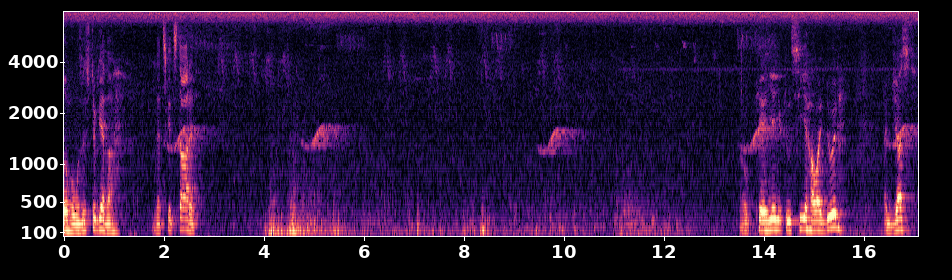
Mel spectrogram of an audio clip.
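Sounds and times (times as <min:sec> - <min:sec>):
high-pitched chirring: 0:13.5 - 0:15.1.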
